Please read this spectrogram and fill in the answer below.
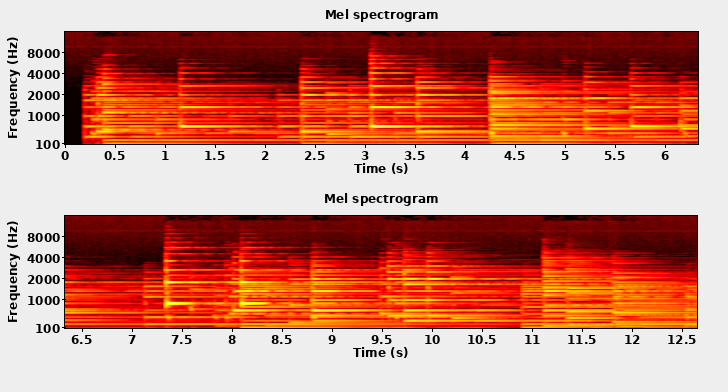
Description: Pianoplayback in A Dur

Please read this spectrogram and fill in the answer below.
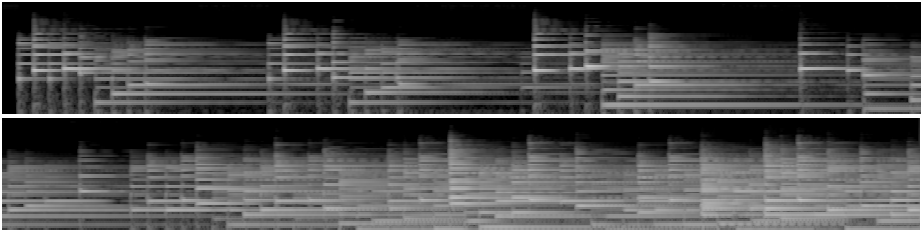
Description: Playback gis-moll

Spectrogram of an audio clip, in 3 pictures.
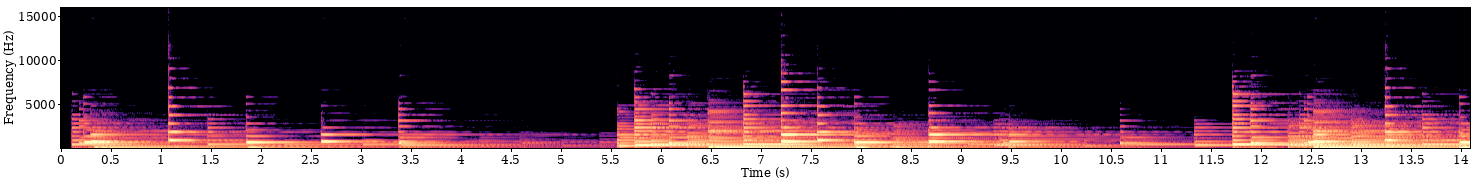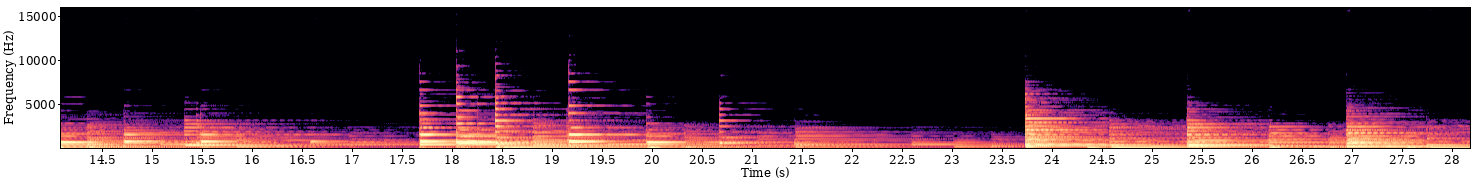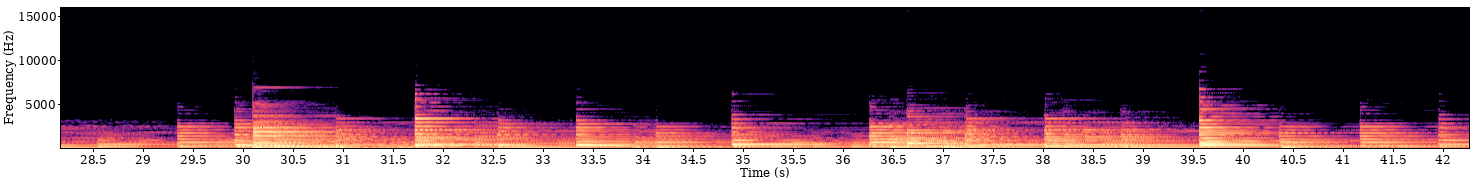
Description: piano playback fuer ihn Eb; pianoversion

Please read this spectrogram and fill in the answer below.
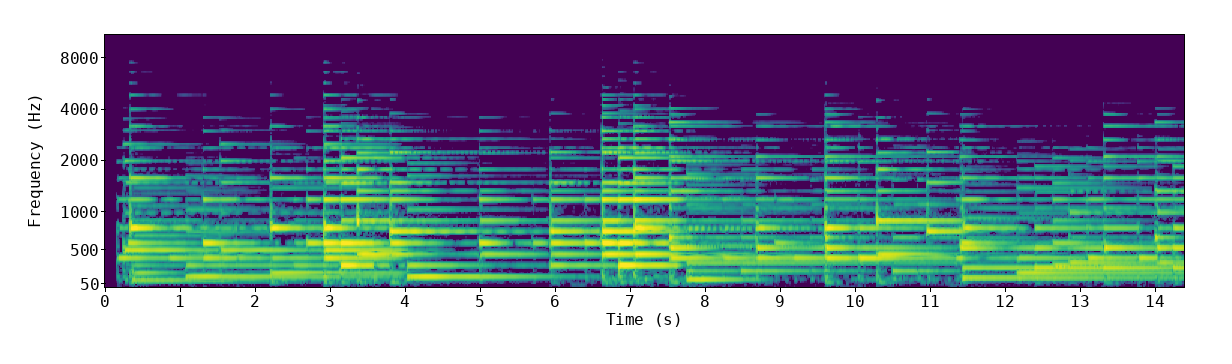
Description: Pianoplayback G Dur langsamer

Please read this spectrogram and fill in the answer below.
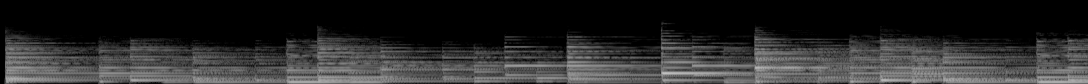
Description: vollinstrumentiertes Playback

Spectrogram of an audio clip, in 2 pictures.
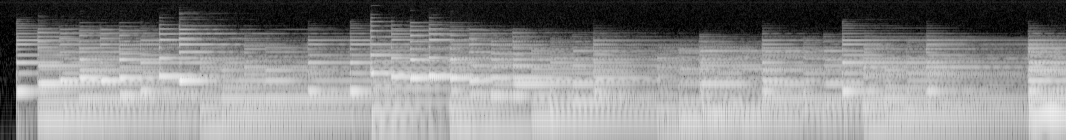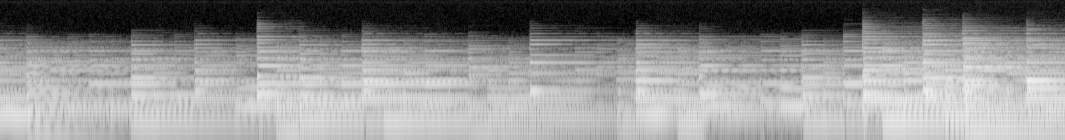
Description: pianoplayback A Dur; pianoversion

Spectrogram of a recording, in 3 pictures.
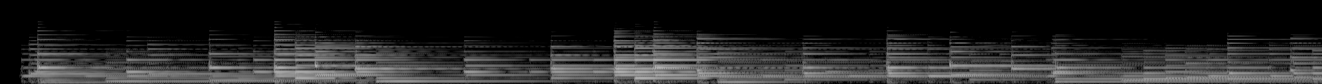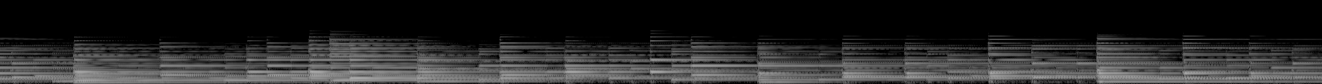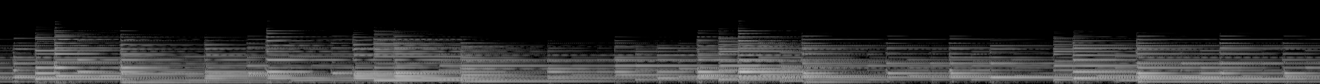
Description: Pianoplayback G Dur

